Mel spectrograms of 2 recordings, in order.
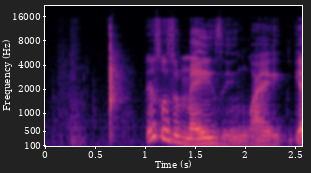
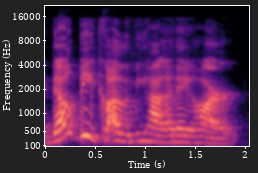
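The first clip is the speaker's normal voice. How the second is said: ordinary talk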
